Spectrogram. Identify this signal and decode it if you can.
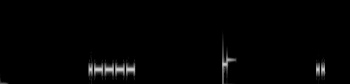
Morse code, heard as a keyed tone, about 45 wpm, 700 Hz. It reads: 1 I
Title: Single Letter-Number 45wpm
